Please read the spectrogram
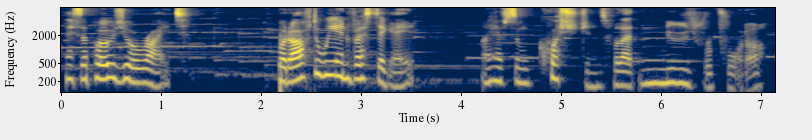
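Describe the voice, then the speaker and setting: A woman's voice: medium pitch, measured pace, faint music behind, natural voice. A woman voicing a hot-tempered male cartoon rabbit hero, indignant and emphatic, in a story reading. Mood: grudging.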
